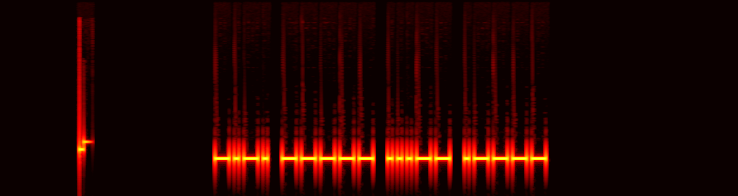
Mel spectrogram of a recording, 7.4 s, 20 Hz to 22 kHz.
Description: Morse code, heard as a keyed tone, about 25 wpm, 700 Hz. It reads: C031
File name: practice / 25wpm / Four Letter-Number Combinations - 25wpm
